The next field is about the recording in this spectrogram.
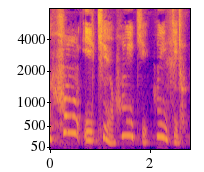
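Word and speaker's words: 雰囲気: 분위기는 훈이키예요. 훈이키 해볼까요? 훈이키. 발음 좀 어렵죠?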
